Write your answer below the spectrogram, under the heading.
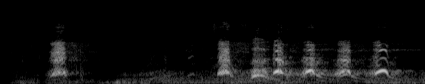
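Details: Labradors and a hunting dog in Cyprus in winter: one sharp bark, a short pause, then a quick run of five or six loud barks, roughly three per second, over a low background hum.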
